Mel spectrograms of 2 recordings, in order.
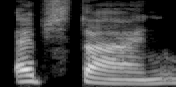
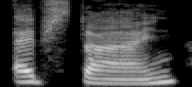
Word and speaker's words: Epstein: Like if you say if in France you say Epstein which is the way I've learned to pronounce it all my life because you know, it's more like kind of the German way and even the Yiddish way it's the way you do it.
